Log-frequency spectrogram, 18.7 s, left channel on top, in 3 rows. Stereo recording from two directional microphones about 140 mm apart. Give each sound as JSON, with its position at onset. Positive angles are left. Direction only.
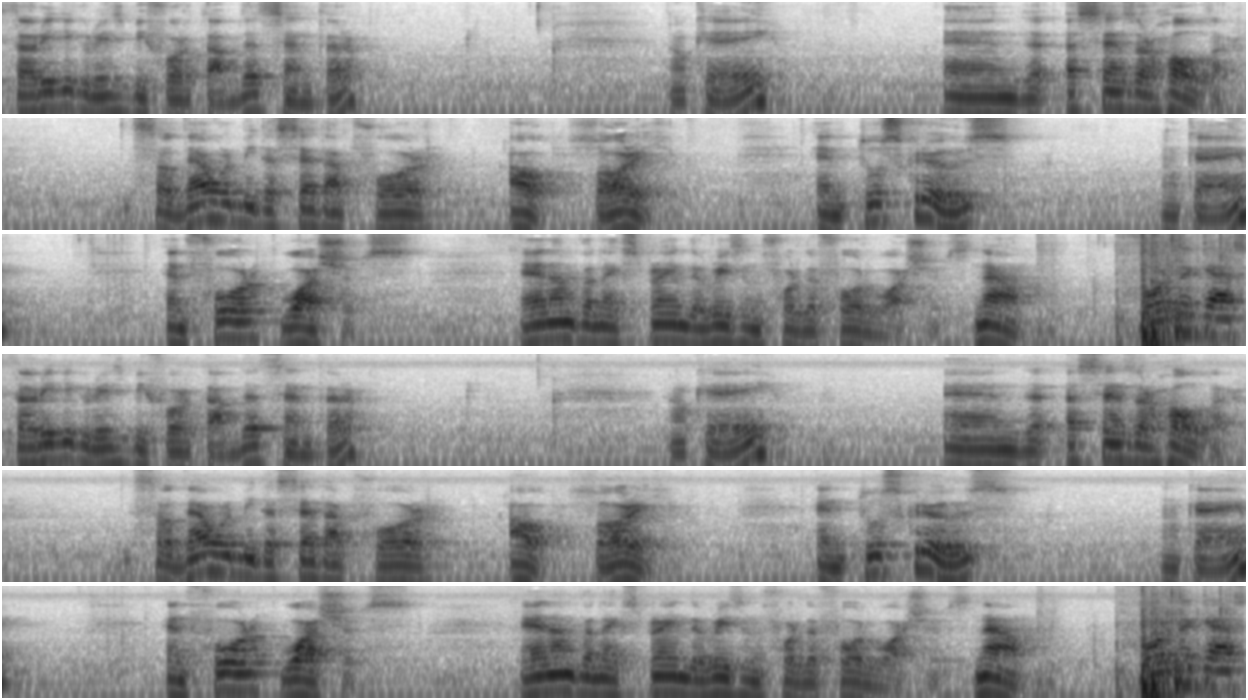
{"t": 0.0, "sound": "speech", "side_deg": 25}
{"t": 3.3, "sound": "speech", "side_deg": 30}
